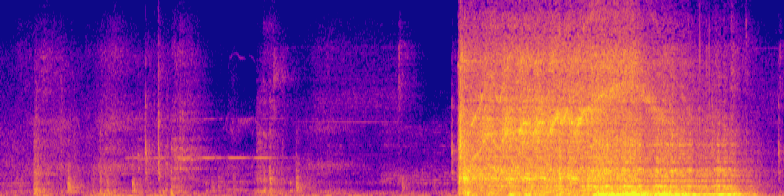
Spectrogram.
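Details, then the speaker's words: Nissan Skyline first start after its rebuilt engine was installed: cranking clicks, then it runs rough and loud with an odd, uneven low-down rumble, dies when touched, and shows low oil pressure. "That sounds odd down there."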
